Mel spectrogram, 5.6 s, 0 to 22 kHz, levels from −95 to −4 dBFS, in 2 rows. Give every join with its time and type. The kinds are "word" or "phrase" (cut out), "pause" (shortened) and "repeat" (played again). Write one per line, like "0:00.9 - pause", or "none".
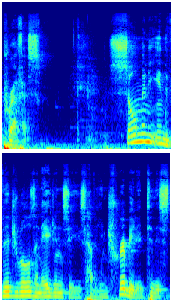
none

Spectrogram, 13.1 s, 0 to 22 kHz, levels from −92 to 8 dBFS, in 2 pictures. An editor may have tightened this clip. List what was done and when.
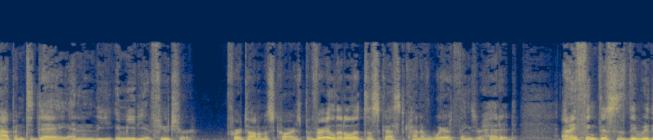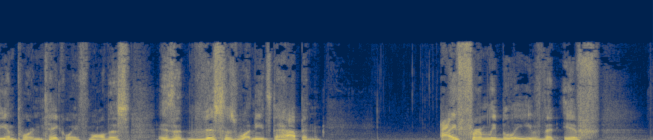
none

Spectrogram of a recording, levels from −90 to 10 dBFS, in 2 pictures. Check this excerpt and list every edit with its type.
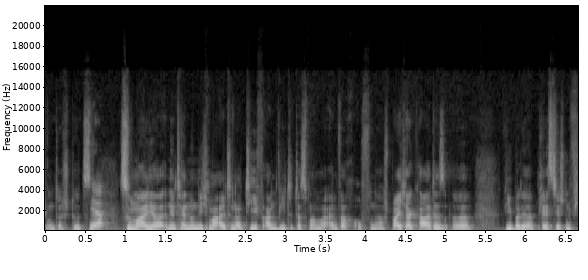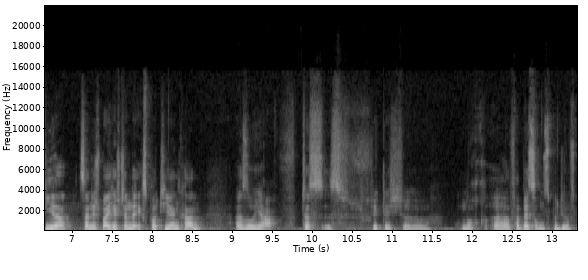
none

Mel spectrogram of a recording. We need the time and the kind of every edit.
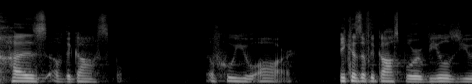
0:02.1 - word
0:03.7 - word

